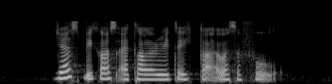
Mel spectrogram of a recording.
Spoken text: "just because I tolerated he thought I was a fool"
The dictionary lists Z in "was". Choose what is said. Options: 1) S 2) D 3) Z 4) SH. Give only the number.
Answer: 1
